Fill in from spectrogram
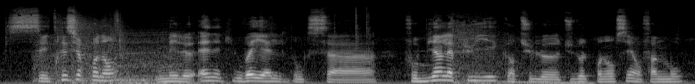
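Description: A man's voice: mid-range voice, animated, normal speed, a little hiss or hum. A man streaming a video game with his cousin, chatting casually, exclaiming at the action and laughing often. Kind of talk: casual gaming commentary.

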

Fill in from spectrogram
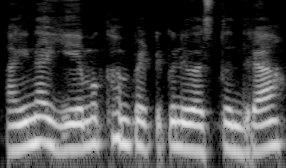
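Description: A woman voicing an aging mother who is blunt, scolding and quick to anger, in an audiobook story. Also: on the low side, steady tone, mellow, close to an everyday voice. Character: aging mother, fierce and grieving widow-like matriarch.

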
